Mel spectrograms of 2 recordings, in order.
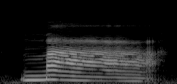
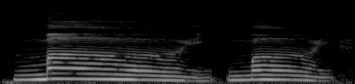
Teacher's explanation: Se você perceber, o seu nariz, ele vibra um pouquinho quando você fala esse mãe, esse sonzinho que é meio como se a gente estivesse com o nariz entupido quando tá gripado, falando com meio fanho, assim. É esse som que é o som nasal, porque, de uma certa forma, o ar sai pelo nariz enquanto a gente fala. · Shown in: second take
